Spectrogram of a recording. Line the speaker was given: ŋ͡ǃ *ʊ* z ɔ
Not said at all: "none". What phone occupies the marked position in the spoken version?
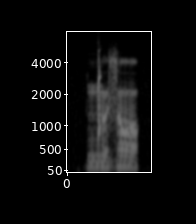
ʊ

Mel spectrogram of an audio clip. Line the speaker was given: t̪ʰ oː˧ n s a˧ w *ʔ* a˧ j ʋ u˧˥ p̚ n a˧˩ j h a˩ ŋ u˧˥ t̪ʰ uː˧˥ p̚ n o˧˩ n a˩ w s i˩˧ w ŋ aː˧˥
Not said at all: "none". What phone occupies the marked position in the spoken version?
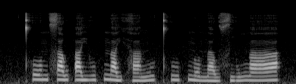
ʔ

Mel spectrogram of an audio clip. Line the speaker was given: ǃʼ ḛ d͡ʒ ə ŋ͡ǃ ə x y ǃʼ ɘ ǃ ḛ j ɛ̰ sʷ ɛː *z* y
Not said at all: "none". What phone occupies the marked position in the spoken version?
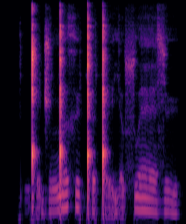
z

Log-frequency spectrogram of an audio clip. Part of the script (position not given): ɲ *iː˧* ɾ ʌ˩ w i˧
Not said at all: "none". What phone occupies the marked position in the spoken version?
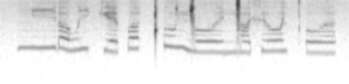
iː˧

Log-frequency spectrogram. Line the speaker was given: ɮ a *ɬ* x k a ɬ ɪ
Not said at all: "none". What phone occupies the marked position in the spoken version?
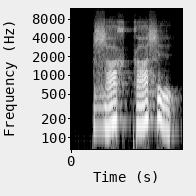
none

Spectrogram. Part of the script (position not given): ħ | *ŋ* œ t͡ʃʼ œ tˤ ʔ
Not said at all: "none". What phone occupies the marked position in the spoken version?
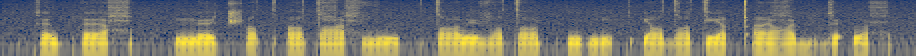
ŋ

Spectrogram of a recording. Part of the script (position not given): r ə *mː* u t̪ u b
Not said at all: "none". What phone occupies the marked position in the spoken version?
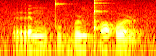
ŋ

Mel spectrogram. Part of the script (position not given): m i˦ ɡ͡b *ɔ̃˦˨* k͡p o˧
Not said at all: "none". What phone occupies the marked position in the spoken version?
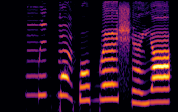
ɔ̃˦˨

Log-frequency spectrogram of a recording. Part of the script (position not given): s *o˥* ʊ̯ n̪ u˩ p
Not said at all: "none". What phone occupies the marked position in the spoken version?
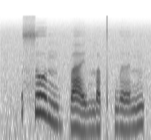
o˥˩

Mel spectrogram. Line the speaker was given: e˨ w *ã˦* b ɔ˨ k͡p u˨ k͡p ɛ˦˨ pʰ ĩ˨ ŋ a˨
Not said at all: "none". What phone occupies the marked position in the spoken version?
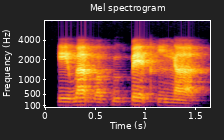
a˦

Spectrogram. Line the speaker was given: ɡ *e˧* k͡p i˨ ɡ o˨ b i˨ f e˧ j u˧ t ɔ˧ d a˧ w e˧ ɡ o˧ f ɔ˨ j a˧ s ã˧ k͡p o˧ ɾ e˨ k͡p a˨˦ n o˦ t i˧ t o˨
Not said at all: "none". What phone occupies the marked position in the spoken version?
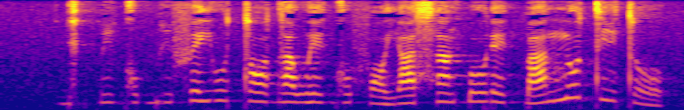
e˨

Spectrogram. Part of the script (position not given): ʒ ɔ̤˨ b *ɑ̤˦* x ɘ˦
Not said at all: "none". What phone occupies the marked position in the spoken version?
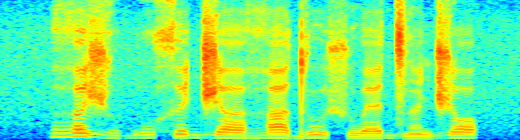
ɔ̤˦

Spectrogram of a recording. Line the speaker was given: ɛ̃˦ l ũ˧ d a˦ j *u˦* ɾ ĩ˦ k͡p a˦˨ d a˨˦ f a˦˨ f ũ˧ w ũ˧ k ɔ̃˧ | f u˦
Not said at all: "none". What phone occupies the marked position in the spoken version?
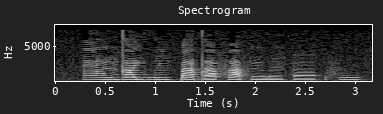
u˦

